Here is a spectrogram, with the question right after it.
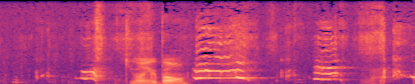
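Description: A French Bulldog whines and grumbles in wavering, drawn-out tones, begging for a bone while a woman talks.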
